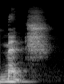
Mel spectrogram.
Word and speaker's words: Moench: it is pronounced Mensch, like wrench.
